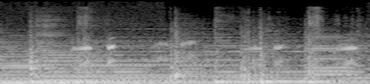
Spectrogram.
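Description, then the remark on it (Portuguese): A dense chorus of frogs croaking continuously over the land of Egypt, many overlapping calls forming a loud, steady din with no voices. “O rei do Egito disse aos dois irmãos: Peçam ao Senhor que tire as rãs, e eu deixarei o povo ir oferecer sacrifícios ao Senhor.”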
